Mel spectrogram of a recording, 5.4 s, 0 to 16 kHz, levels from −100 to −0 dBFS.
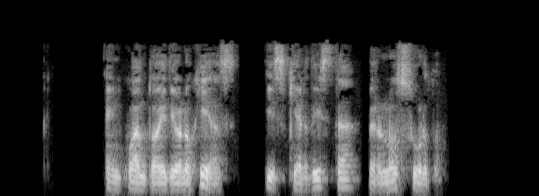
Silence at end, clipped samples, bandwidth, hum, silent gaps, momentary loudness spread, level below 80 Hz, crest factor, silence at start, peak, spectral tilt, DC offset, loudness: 1 s; under 0.1%; 8.2 kHz; none; 2.39-2.64 s, 3.63-3.68 s; 11 LU; -54 dBFS; 20 dB; 1.05 s; -2 dBFS; -4 dB/octave; under 0.1%; -20 LUFS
